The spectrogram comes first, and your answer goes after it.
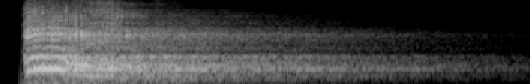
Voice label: Pain Ghoul Saw, en; Grineer Ghoul Sawman

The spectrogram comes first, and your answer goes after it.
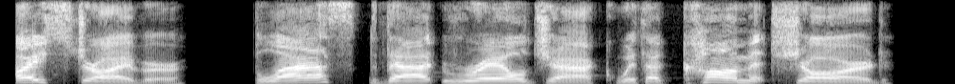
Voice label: Captain Ice Driver Activate, Captain Female; Rail Jack

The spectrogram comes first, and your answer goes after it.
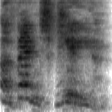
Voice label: See Ally Die, Soldier Female, Battle; Dialog; Barks; Sinecure

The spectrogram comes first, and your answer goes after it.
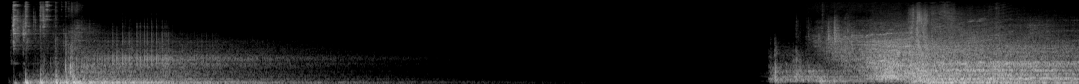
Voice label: Grandmother Tale Story; Warframe; Naberus; Dagath

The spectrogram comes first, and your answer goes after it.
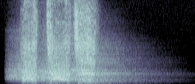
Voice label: Surprised; Dialog; en; Warframe; Zariman; Zariman Wraith

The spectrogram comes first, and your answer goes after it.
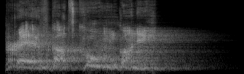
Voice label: Player Spotted Grineer Female, Barks, Battle

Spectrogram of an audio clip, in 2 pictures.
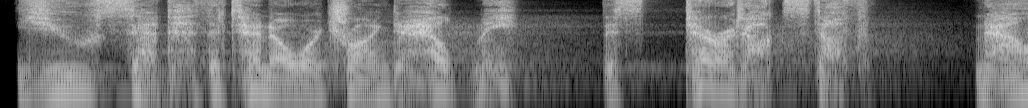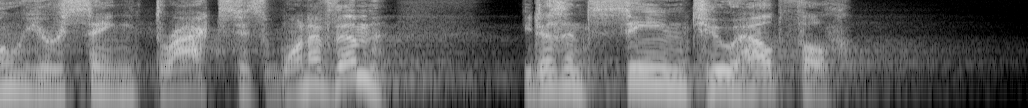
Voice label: Adult, en, Dialog; Cave; Warframe; Duviri Paradox Quest

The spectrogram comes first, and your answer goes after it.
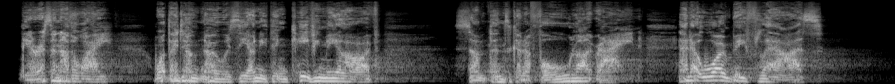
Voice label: Female Rebel, Female Two, en; Dialog; Warframe; Solaris Venus

